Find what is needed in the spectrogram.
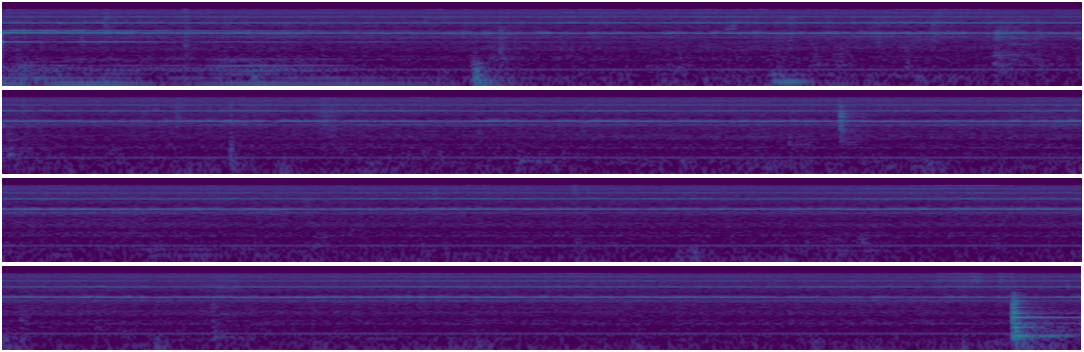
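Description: A hushed pause in a live concert: near silence with a faint, steady high-pitched tone, while the last ringing of the preceding music dies away in the first few seconds.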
